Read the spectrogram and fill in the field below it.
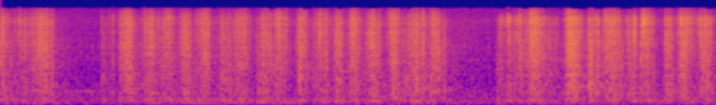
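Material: Glitter card.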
